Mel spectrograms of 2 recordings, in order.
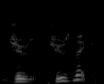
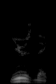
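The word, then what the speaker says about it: Juszczyk: cup and Kyle jnik Juck I'm saying his name wrong yick thank you I'm saying the Jay you're not supposed to say the Jay yick yuse Che kle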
